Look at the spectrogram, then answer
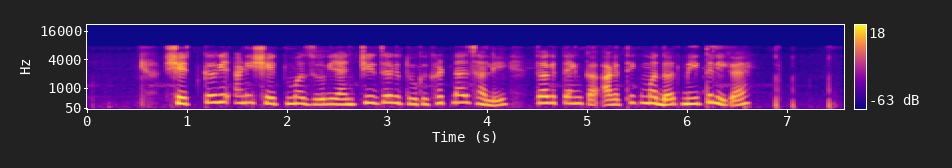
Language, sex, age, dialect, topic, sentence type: Marathi, female, 18-24, Southern Konkan, agriculture, question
